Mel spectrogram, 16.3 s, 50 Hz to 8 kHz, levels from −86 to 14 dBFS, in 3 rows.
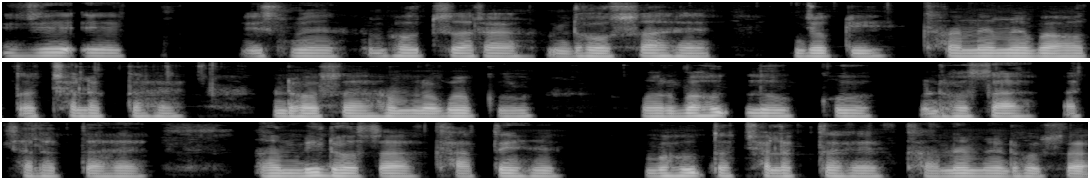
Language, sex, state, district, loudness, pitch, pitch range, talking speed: Hindi, male, Bihar, Lakhisarai, -22 LUFS, 120 Hz, 115-125 Hz, 145 wpm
